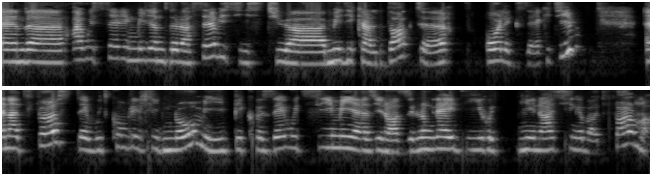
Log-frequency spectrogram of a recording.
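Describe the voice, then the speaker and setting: A woman with a French accent speaks at a fairly high pitch with fairly even intonation. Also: moderate pace. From France, Paris. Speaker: image consultant and personal stylist. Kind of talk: interview.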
